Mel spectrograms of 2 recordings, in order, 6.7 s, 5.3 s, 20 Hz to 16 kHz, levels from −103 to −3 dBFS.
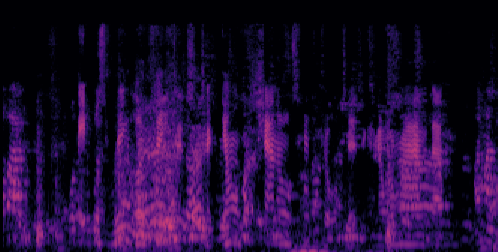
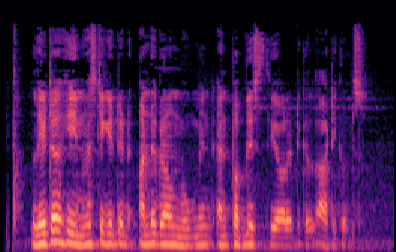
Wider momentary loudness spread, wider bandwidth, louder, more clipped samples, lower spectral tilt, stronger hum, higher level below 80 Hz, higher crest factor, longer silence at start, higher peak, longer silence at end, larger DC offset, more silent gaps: about the same, 14 LU vs 14 LU; about the same, 11.5 kHz vs 11 kHz; second, -54 LUFS vs -27 LUFS; neither; second, -3.5 dB/octave vs -6 dB/octave; neither; second, -88 dBFS vs -66 dBFS; about the same, 22 dB vs 18 dB; second, 0.05 s vs 0.2 s; second, -34 dBFS vs -8 dBFS; second, 0 s vs 0.45 s; neither; neither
